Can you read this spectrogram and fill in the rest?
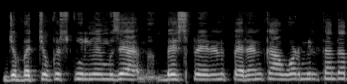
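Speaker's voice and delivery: ordinary delivery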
